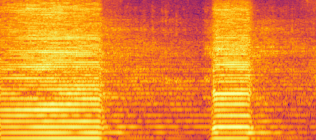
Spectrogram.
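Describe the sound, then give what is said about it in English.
Two loud, deep foghorn blasts from a ship, each a steady low drone rich in harmonics; the first lasts about a second, then a brief gap before a shorter second blast, with no talking. “There is another ship out there.”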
